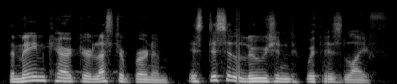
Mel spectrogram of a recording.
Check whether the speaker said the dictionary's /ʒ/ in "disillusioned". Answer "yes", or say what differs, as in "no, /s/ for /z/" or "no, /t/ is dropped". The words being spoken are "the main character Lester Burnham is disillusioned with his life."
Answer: yes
